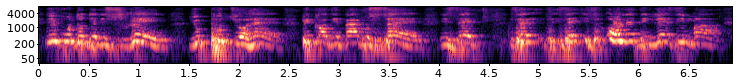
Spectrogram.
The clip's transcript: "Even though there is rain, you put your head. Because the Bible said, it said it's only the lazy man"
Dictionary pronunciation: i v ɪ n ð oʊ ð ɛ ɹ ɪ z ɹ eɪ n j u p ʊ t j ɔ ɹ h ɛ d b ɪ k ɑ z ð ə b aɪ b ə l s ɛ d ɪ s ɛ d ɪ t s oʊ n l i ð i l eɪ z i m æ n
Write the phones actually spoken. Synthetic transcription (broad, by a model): i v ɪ n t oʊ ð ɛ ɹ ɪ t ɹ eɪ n j u p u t j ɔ h ɛ d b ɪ k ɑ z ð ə b aɪ b ə l s ɛ d ɪ s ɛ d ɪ s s oʊ n l i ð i l eɪ z i m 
